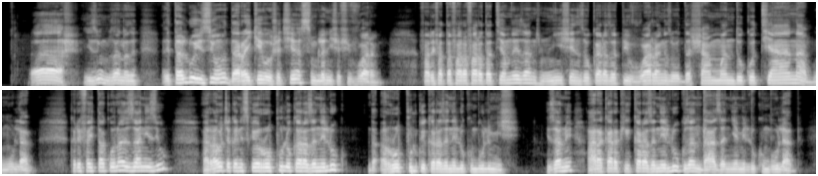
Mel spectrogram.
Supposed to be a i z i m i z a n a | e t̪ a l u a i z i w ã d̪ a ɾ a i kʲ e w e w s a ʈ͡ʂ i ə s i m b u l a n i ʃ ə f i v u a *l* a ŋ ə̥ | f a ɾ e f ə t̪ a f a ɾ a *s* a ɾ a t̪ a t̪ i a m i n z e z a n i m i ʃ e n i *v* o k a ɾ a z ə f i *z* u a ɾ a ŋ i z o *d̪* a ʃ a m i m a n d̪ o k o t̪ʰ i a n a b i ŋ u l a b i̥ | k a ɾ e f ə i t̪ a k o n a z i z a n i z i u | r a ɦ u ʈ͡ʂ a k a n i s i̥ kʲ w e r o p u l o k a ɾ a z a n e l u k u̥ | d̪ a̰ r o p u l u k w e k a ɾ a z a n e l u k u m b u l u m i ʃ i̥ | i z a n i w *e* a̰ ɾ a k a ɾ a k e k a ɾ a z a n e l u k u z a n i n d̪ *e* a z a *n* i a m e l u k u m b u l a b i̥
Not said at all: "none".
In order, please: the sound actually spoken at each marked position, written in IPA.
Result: ɾ, f, z, v, d̪, e, a, n

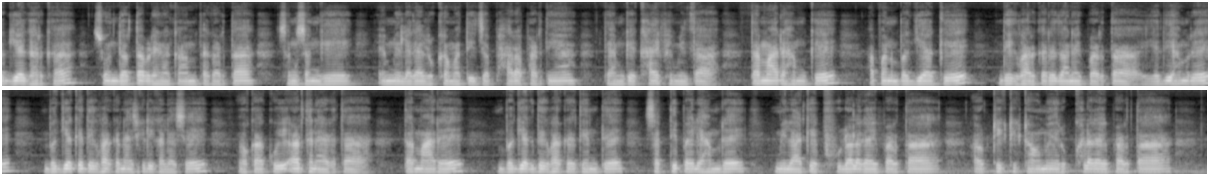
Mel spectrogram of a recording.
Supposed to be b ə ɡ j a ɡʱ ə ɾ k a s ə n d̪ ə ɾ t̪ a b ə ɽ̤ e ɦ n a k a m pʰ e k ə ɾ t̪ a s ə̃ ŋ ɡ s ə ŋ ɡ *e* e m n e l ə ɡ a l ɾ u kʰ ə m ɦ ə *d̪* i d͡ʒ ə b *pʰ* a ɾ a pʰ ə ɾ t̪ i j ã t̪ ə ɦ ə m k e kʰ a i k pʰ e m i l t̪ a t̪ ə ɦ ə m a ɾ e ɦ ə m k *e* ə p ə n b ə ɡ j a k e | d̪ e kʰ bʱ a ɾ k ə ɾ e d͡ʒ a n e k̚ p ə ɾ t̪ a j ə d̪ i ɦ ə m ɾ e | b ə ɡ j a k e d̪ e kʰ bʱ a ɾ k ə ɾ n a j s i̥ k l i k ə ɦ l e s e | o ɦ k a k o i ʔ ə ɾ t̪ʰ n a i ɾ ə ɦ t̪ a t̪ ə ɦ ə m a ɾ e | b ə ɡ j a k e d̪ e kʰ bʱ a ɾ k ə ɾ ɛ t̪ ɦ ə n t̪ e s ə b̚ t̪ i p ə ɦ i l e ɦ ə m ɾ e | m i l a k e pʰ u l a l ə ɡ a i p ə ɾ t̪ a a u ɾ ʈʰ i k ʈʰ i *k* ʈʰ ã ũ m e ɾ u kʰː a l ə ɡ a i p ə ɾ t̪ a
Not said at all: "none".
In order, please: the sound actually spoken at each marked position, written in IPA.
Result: e, t̪, pʰ, e, k

